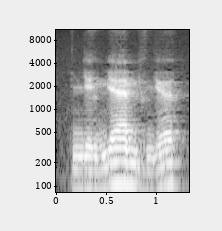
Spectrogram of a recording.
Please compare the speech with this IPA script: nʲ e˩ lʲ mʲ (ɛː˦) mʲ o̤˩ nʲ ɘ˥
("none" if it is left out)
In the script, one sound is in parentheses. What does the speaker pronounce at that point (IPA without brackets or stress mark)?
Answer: ɛː˦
